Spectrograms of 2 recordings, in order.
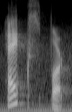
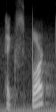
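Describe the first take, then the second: First: The stress is on the first syllable. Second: The stress is on the second syllable. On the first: It is a noun. "Export itu artinya non" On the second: It is a verb. "Export itu artinya dia kata kerja"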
